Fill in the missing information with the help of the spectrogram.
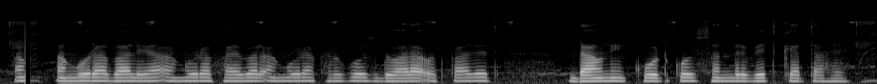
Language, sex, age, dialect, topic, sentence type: Hindi, male, 25-30, Kanauji Braj Bhasha, agriculture, statement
